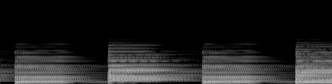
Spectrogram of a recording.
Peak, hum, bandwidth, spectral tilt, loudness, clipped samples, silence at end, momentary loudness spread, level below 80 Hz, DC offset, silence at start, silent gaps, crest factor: -12 dBFS; none; 3.3 kHz; -13.5 dB/octave; -28 LUFS; under 0.1%; 0 s; 11 LU; -54 dBFS; under 0.1%; 0 s; none; 14 dB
